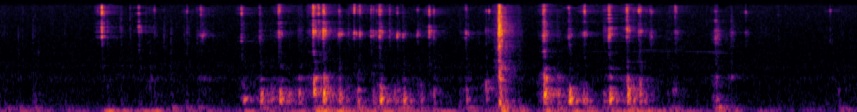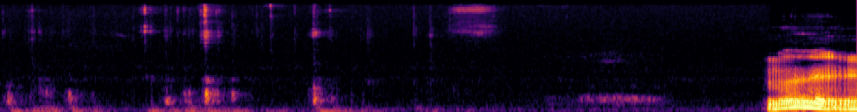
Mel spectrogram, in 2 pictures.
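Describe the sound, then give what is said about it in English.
Someone types on a computer keyboard: a quiet, irregular patter of many keystrokes in short bursts separated by pauses. A loud voice breaks in at the very end. “Right, real quick, type Nike's international business strategies.”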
